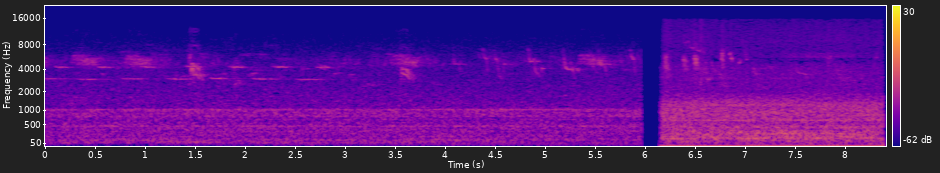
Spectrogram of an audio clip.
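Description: Faint songbirds singing: a run of repeated high chirps with a few quick falling notes. About six seconds in, the sound drops out briefly and gives way to a louder, even hiss with a few more high chirps.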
